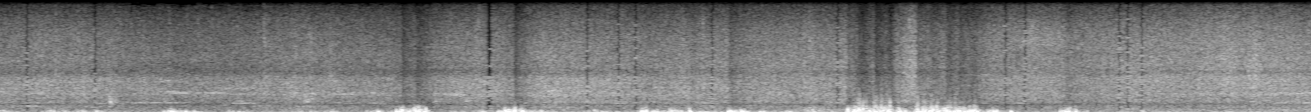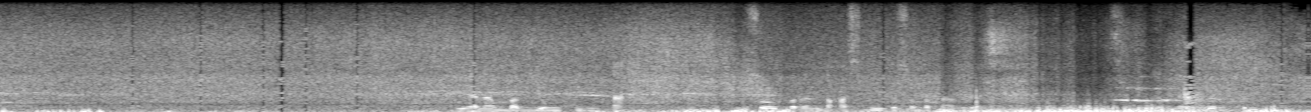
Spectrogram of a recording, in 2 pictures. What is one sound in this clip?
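Trees and banana leaves thrash in the wind.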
